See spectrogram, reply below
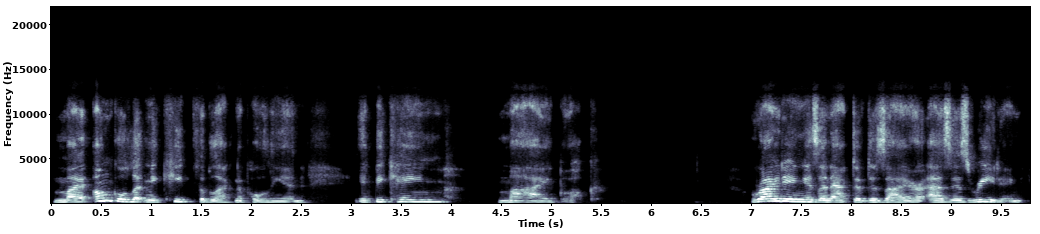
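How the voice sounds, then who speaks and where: An actress playing a reflective woman narrator who recalls her childhood in a contemplative, deliberate literary reading. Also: medium pitch, lightly acted.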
